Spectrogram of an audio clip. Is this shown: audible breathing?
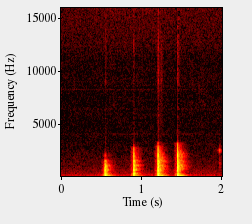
no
